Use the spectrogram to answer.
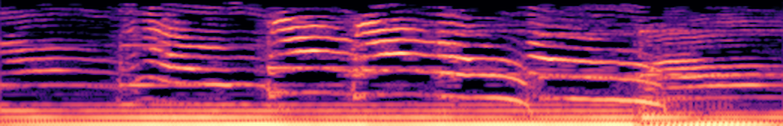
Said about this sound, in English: Those cats did sound like they were being tortured. Those are some talented cats.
